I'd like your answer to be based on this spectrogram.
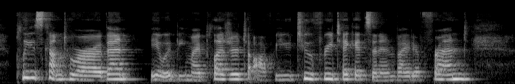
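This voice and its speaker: A woman talks at a fairly quick pace in a fairly high pitch, with ordinary pitch variation and noticeable background noise. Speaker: fundraising consultant. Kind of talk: webinar presentation.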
